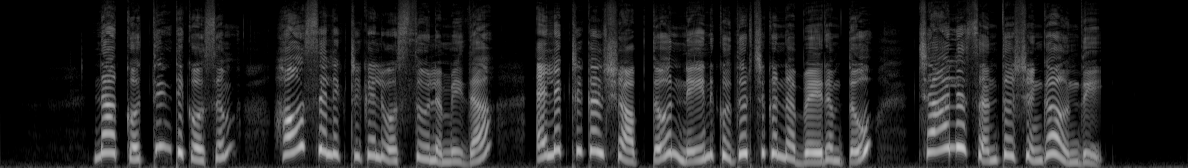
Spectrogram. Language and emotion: Telugu, happy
